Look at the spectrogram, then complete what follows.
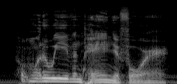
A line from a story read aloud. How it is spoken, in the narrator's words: he continues shouting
